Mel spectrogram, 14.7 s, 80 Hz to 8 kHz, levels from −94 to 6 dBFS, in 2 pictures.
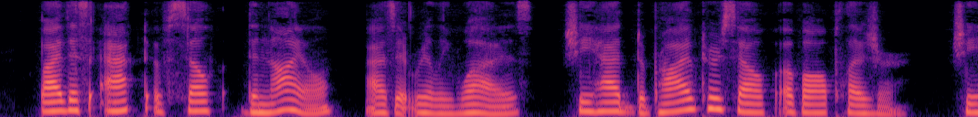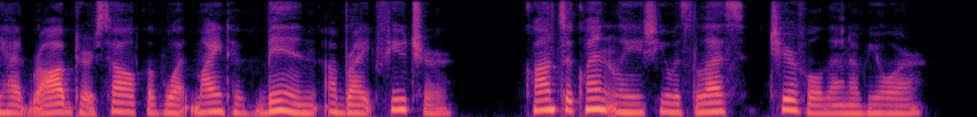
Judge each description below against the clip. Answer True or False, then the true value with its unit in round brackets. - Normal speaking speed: True (150 wpm)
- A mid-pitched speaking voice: True (165 Hz)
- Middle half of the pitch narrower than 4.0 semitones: True (3.3 semitones)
